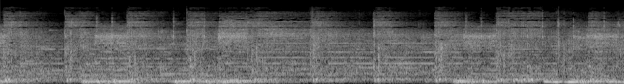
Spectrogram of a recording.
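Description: Loud idol-pop backing music with a steady beat, played over a stage PA for a live dance-and-vocal performance.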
